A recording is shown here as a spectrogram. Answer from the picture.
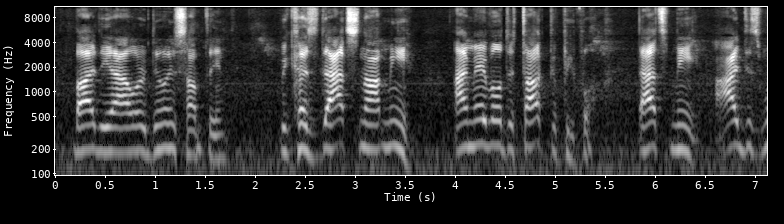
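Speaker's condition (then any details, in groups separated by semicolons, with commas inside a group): Cerebral palsy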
